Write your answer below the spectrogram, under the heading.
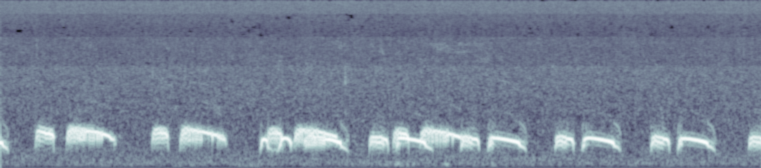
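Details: Spotted dove fighting a decoy at midday, calling in rapid paired hoots, the first short and the second drawn and falling, coming in quick succession over a quiet background.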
